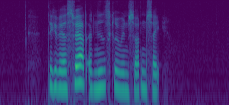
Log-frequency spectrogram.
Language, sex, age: Danish, female, 24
